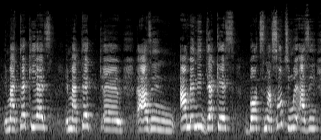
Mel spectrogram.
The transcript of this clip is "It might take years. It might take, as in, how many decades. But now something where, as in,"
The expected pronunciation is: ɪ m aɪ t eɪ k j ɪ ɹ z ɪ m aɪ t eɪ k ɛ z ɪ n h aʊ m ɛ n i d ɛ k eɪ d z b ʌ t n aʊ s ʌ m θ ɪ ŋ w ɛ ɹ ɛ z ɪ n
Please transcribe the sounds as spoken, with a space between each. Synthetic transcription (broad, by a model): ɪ m aɪ t eɪ k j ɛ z ɪ m aɪ t eɪ k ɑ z ɪ n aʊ m ɛ n i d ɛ k eɪ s b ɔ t n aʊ s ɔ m t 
